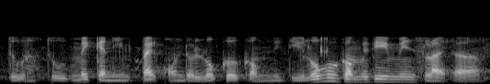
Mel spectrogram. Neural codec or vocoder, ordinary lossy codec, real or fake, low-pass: none; none; real; 3.6 kHz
